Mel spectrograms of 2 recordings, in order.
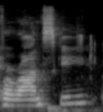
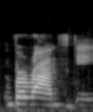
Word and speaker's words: Vronsky: Vronsky. – Vronsky, yeah.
